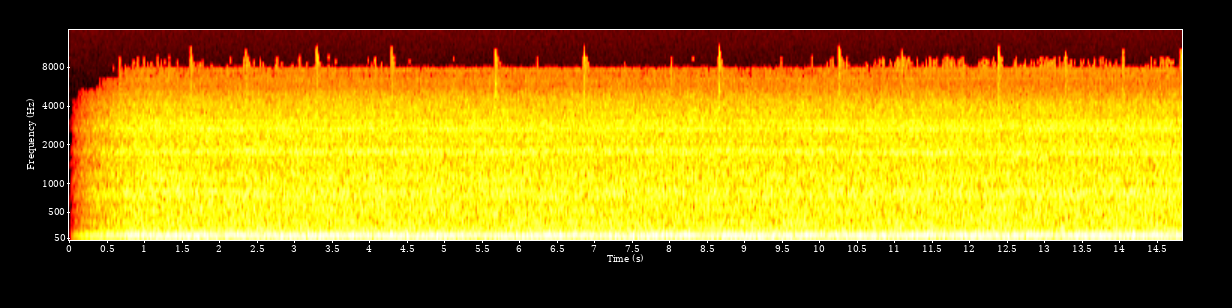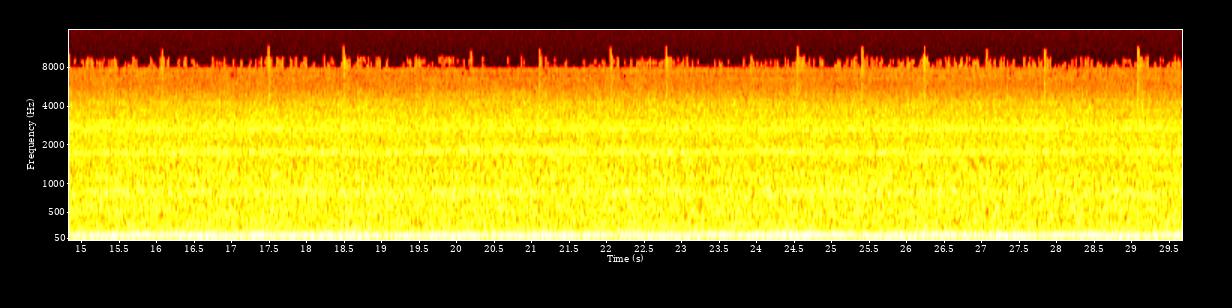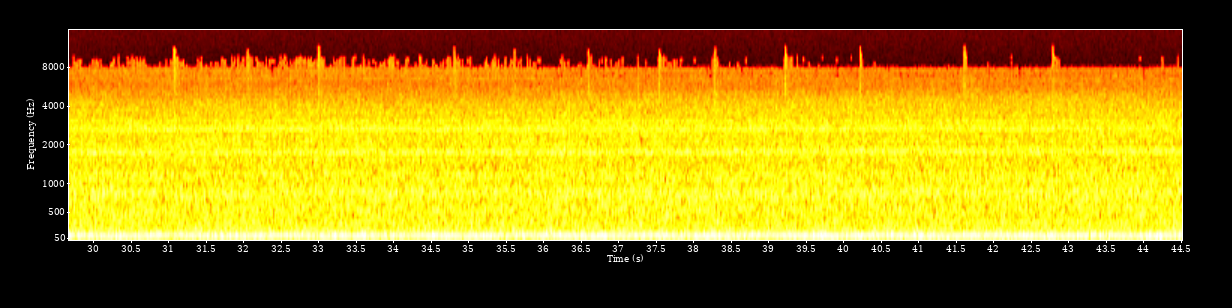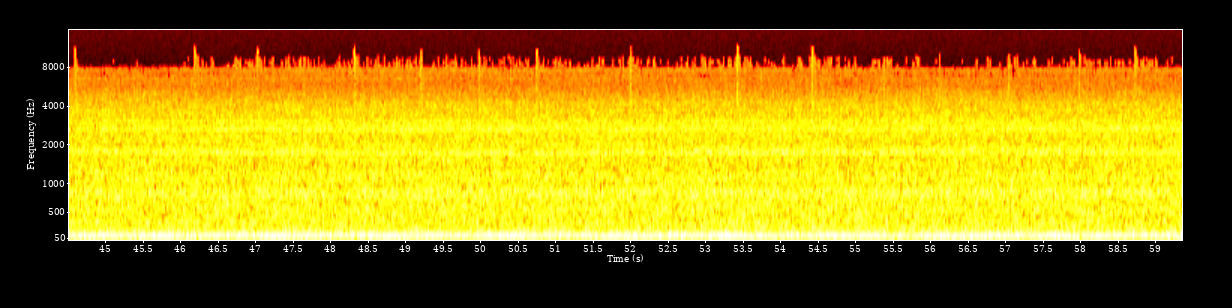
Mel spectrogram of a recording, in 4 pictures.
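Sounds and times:
electric oven fan whirring: 0:00.0 - 0:59.3.

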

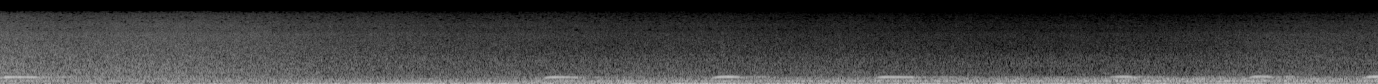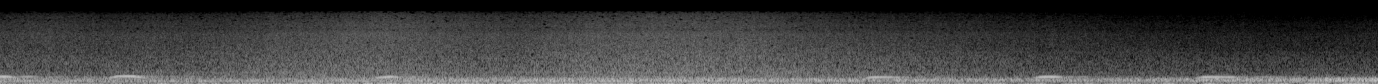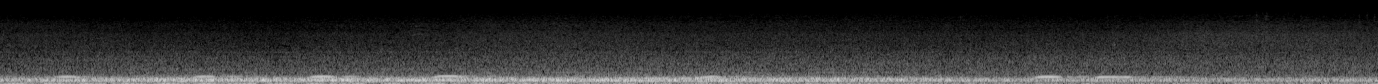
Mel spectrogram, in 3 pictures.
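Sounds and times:
owl hooting: 0:00.0 - 0:00.9, 0:05.4 - 0:06.0, 0:07.1 - 0:07.8, 0:08.8 - 0:09.6, 0:11.1 - 0:11.6, 0:12.5 - 0:15.5, 0:17.5 - 0:18.0, 0:22.4 - 0:23.0, 0:24.1 - 0:24.7, 0:25.7 - 0:26.4, 0:28.1 - 0:28.5, 0:29.5 - 0:29.9, 0:30.6 - 0:31.1, 0:31.9 - 0:32.3, 0:34.5 - 0:34.9, 0:37.9 - 0:39.2
strong steady wind: 0:00.0 - 0:41.3.

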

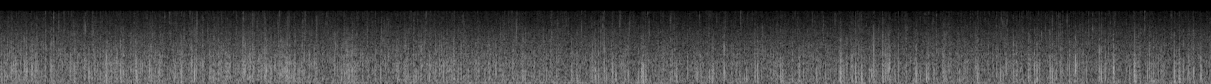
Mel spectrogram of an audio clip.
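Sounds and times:
heavy rain on an umbrella in Kuala Lumpur Malaysia: 0:00.0 - 0:12.0.

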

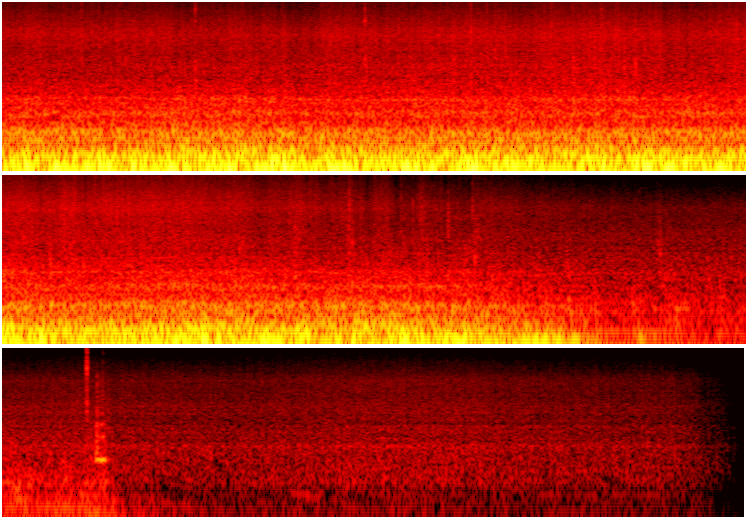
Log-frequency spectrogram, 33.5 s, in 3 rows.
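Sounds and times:
car engine starting: 0:00.0 - 0:24.0
light rain hitting a car windshield: 0:00.0 - 0:33.0.

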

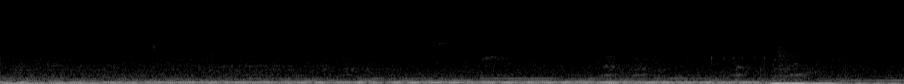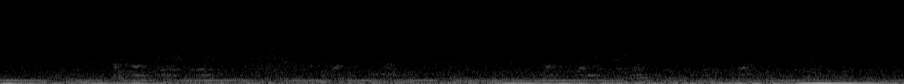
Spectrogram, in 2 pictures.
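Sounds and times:
cable car ride: 0:00.0 - 0:18.0.

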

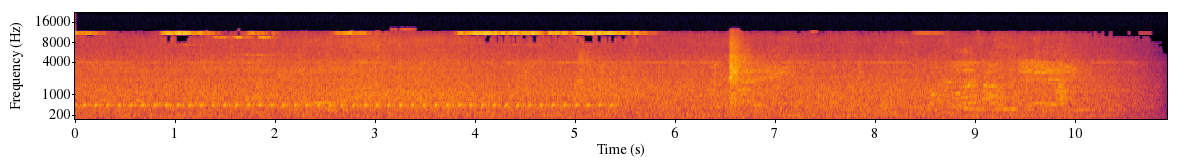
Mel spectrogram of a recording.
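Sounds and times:
pedestrian crossing beeps in north CBD Sydney: 0:00.0 - 0:06.4
close traffic passing in north CBD Sydney: 0:00.0 - 0:10.8.

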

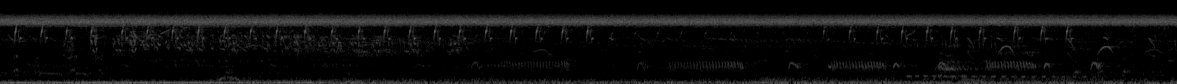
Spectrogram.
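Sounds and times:
crickets trilling: 0:00.0 - 0:11.7
faint calls: 0:00.0 - 0:11.7.

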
